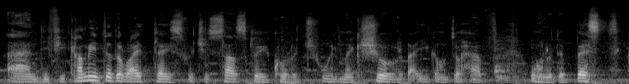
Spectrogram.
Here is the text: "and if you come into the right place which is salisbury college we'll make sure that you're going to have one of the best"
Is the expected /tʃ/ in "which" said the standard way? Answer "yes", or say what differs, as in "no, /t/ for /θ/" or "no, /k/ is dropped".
yes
